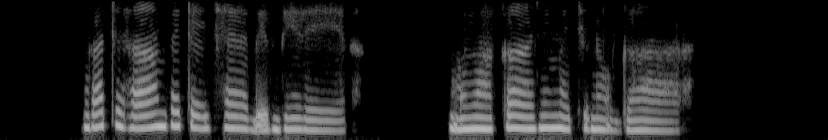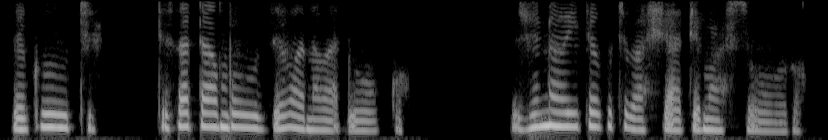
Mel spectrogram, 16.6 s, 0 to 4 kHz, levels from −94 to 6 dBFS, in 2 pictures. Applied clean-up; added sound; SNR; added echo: neural mask model Resemble Enhance denoiser.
